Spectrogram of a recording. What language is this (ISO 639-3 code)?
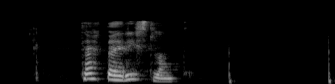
isl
